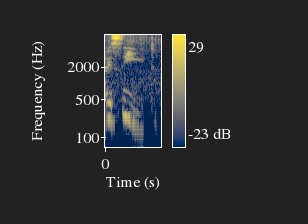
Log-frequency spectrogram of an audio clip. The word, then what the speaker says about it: receipt: A receipt. P silent.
